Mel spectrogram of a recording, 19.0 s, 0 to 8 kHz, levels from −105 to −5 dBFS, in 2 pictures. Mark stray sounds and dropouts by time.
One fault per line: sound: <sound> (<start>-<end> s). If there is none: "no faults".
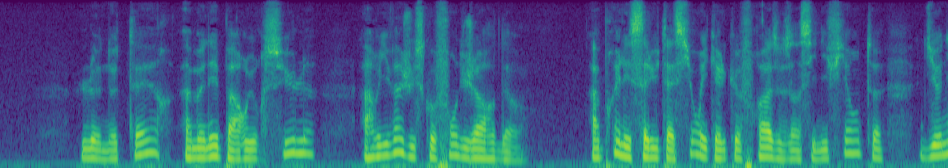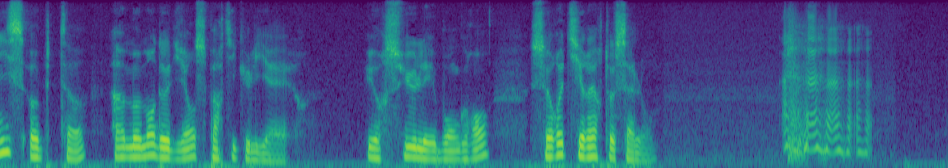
sound: laugh (17.3-18.2 s)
